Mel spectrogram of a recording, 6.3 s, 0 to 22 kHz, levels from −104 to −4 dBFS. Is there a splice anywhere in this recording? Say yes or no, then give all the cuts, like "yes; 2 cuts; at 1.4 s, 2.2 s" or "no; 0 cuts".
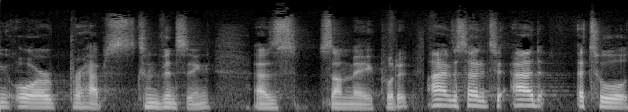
yes; 1 cut; at 4.1 s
